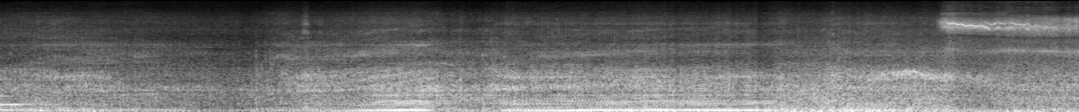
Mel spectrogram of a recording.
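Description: Motorcycle engine under way at low speed, easing off, then pulling harder about four seconds in, with a short break before it holds steady again. Near the end a high, wavering whistle joins in.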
